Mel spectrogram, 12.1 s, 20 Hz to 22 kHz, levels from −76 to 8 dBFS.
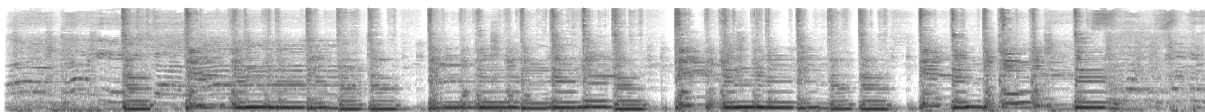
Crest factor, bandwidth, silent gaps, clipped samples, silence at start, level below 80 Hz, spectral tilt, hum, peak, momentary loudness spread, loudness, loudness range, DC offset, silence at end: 14 dB; 17 kHz; none; under 0.1%; 0.05 s; -40 dBFS; -6 dB/octave; none; 0 dBFS; 13 LU; -15 LUFS; 3 LU; under 0.1%; 0 s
